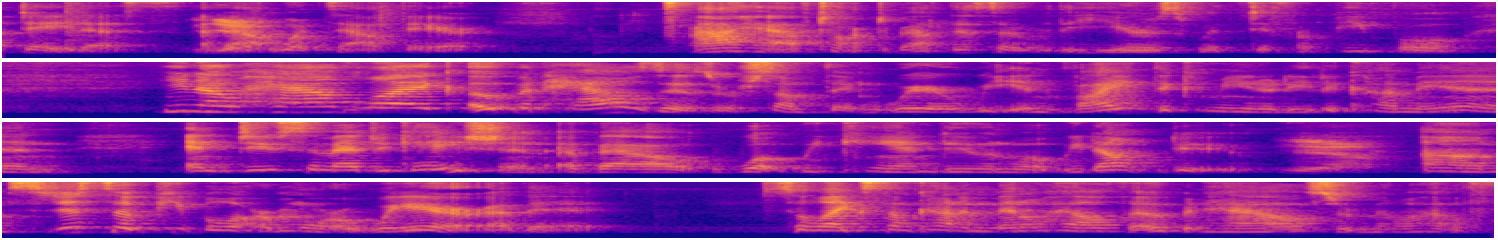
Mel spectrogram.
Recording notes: Please stick with us through any difficult audio, as this will improve in future episodes.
